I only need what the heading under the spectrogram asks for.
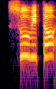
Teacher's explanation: Súbito es una palabra esdrújula. Quiere decir que la mayor fuerza de voz está en la antepenúltima.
